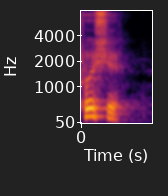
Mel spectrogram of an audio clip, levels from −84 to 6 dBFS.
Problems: constant background noise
